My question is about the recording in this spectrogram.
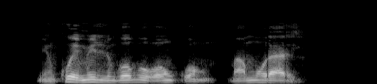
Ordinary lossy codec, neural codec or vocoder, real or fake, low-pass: MP3, 32 kbps; codec, 16 kHz, 4 kbps, FunCodec, trained on Chinese and English, 50 frames a second; fake; 7.2 kHz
